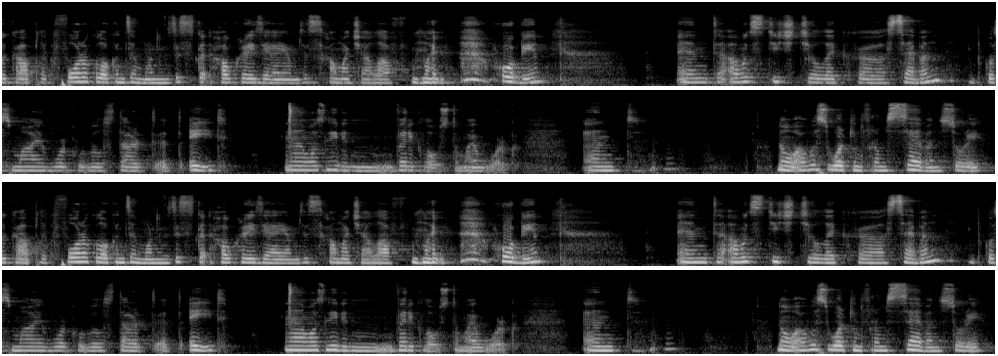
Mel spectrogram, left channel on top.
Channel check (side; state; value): both; normal; correlation 0.63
